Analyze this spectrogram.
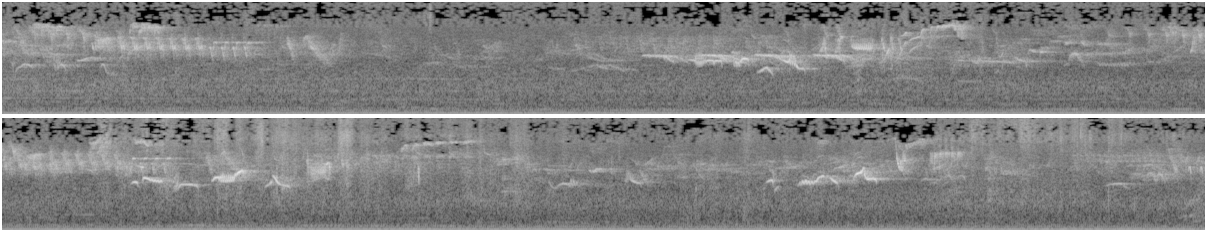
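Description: A chorus of songbirds singing: varied chirps, quick trills and short whistled phrases. The song swells in louder bursts about a third of the way in, around the middle and near the end, over a steady low background hum.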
